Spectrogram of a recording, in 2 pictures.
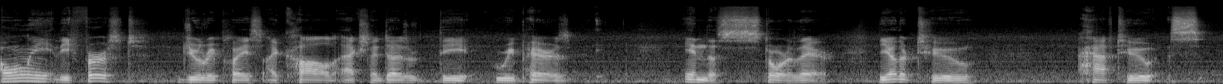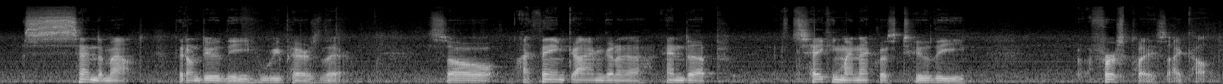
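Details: Stuttering in an adult who tells the listener he has a speech problem, speaking during a phone call to a jewelry store.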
